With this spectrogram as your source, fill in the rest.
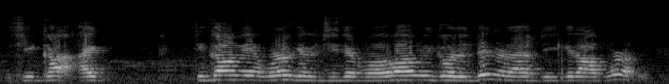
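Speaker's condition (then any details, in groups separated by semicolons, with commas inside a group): Cerebral palsy; speech therapy two years before kindergarten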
